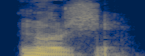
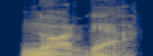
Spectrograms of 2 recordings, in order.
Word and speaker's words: Norge: a referir-se à Noruega ele não pronunciava tal nome sob esta forma portugues ada e sim na forma provavelmente usada no próprio norueguês norge norga o senr Agenor não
